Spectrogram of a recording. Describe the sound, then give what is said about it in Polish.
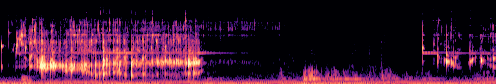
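Another round of drink is poured into glasses in two bursts: a bright gurgling splash for about two seconds, then a quieter trickle with a few drips and clinks of glass. “Jeszcze po jednym? Owszem, bardzo chętnie. Proszę bardzo.”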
